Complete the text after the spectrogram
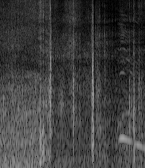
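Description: A skateboard lands with a sharp clack.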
